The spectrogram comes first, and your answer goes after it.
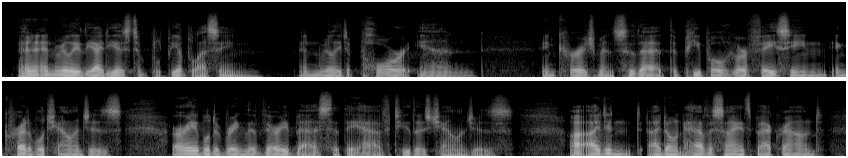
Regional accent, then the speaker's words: Canada; also born or lived in England; now in Dallas, United States; am a Canadian, who got to Texas as fast as I could via England.

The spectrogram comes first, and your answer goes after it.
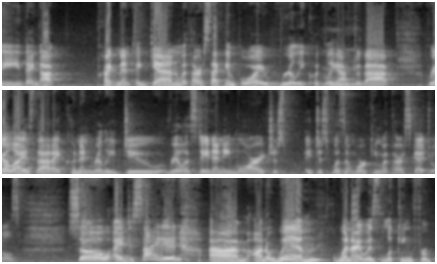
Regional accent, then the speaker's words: Rhode Island, United States; moved away; I'm from Rhode Island

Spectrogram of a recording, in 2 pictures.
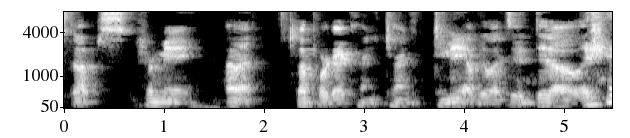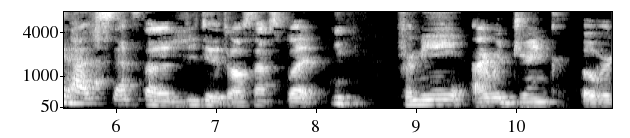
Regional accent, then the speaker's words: United States; I'm from America and I get to live in Italy for summer

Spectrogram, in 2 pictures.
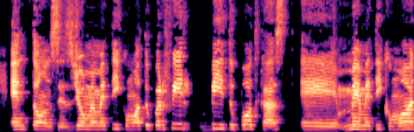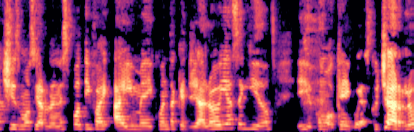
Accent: Manizales, Caldas, Colombia; also born or lived in Bogotá, Colombia / Netherlands; soy ilustradora y diseñadora de Manizales, Colombia. Em, ahorita me encuentro en Manizales, pero también me siento un poco bogotana, aunque de pronto mi acento ya no suena para nada rolo, aunque antes sí

